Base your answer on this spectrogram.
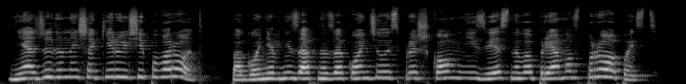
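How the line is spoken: Excited trembling shout, reporter. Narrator (Russian): Дрожащим от волнения голосом кричала в микрофон репортерша

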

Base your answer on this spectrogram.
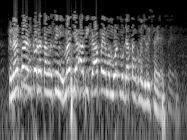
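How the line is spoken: Plain. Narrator (Indonesian): Apa kata Al-Hasan

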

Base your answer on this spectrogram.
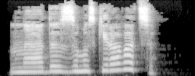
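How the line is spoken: Exclaiming. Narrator (Russian): воскликнула я

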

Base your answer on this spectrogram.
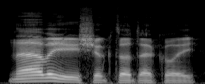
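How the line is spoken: Lazy casual question. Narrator (Russian): лениво поинтересовался Ромуал

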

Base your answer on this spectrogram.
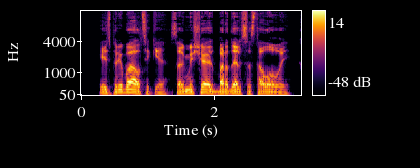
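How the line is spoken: Chuckling. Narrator (Russian): хохотнул Василий

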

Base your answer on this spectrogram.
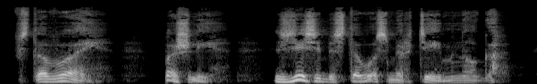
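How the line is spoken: Quiet. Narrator (Russian): Огнещанин помолчал, потом собрался с силами, тихо молвил

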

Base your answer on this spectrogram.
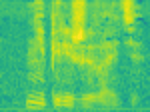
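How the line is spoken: Cold. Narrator (Russian): ответила она холодно

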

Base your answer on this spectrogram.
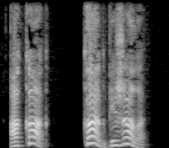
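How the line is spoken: Three voices exclaiming. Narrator (Russian): воскликнули все трое

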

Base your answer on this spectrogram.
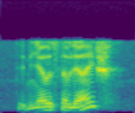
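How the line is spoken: Sharp question. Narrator (Russian): резко спросил я

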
